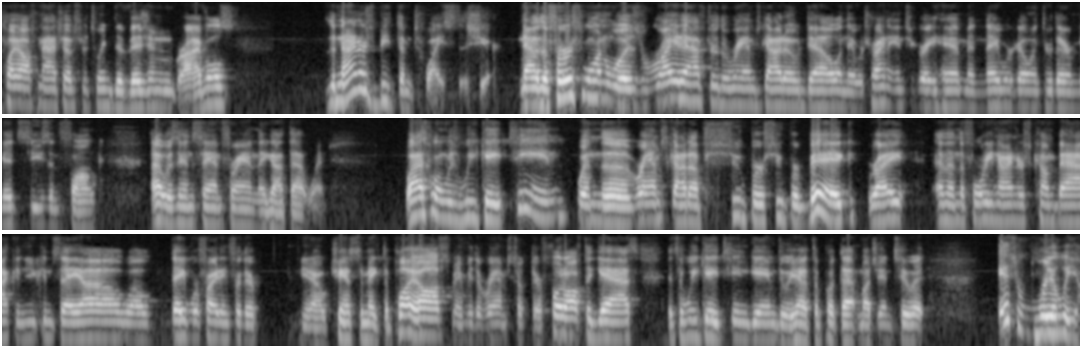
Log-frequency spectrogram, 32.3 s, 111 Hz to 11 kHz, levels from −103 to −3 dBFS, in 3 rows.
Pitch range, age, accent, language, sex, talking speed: 140-165 Hz, 30-49, American, English, male, 205 wpm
